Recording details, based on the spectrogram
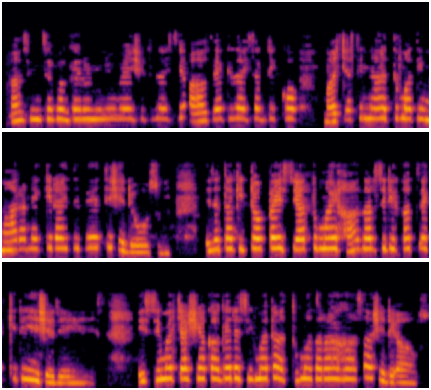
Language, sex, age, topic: Gamo, female, 25-35, government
